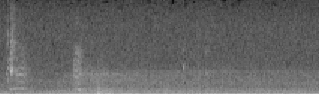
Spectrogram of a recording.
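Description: A pet's brief, faint whine about a second in, over a steady low hum.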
